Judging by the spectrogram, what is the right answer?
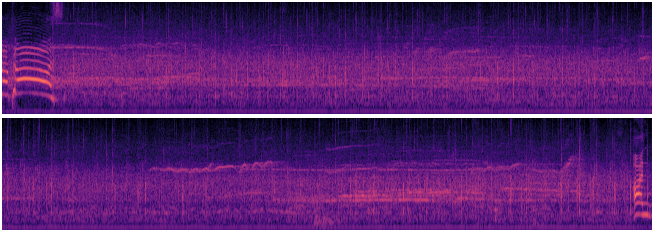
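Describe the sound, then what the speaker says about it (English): A large audience at a business school graduation ceremony claps in a long, sustained round of applause, dense and steady throughout, with occasional whoops and crowd noise and music or tones faintly underneath. "give those who helped you a big round of applause"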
